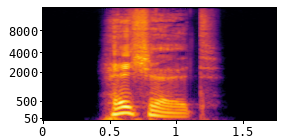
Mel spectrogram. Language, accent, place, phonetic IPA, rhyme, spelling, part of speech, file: German, Germany, Berlin, [ˈhɛçl̩t], -ɛçl̩t, hechelt, verb, De-hechelt.ogg
- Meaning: inflection of hecheln: 1. second-person plural present 2. third-person singular present 3. plural imperative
